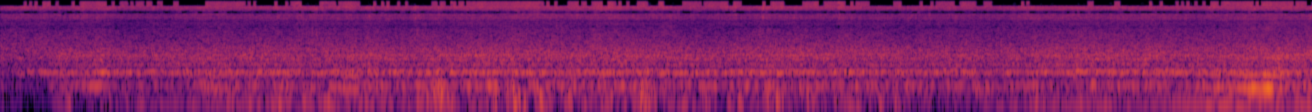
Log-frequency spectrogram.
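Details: Continuous low drone of bees at a feeder on a small farm outdoors, a dense steady hum of many wings with gentle swells and a slightly louder buzz in the final seconds.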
